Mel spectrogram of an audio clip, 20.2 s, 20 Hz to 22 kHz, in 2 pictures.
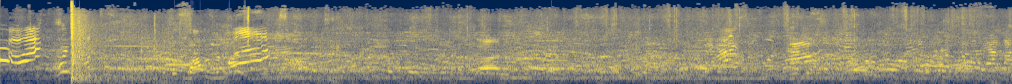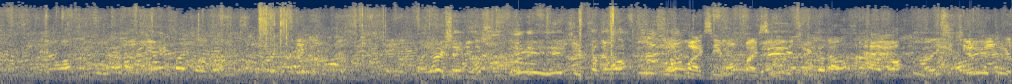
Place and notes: In the beach - Happy New Year!
- Trairi - Ceará, Brazil, 1 January 2013, 01:16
